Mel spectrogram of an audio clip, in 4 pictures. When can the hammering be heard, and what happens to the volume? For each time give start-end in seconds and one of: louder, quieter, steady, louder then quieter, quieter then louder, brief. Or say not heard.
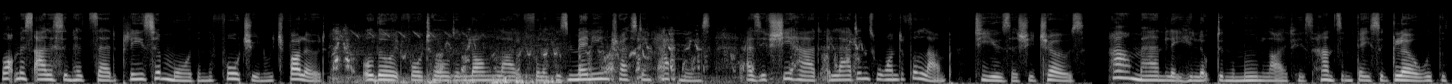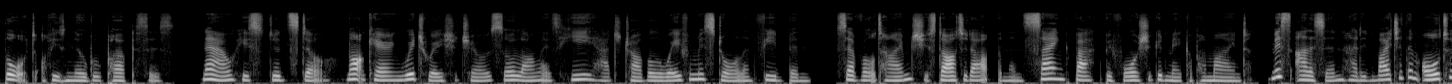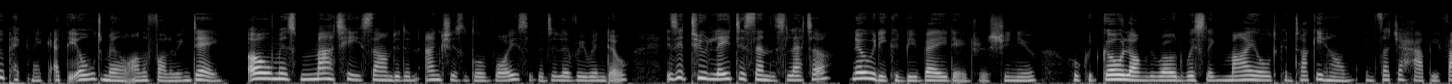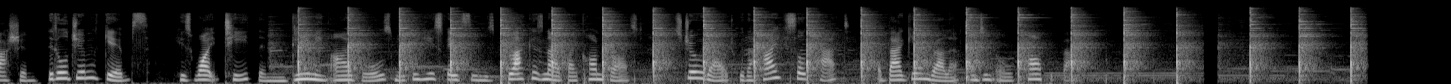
46.2-57.2 steady.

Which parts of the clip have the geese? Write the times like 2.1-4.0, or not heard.
3.2-8.7.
